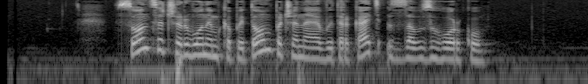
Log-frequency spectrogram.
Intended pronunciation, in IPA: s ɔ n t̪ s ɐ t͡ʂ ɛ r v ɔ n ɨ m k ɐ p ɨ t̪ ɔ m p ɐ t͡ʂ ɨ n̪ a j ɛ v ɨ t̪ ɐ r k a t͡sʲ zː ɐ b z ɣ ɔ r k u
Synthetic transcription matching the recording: s ɔ n t̪ s ɐ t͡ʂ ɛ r v ɔ n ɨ m k ɐ p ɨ t̪ ɔ m p ɐ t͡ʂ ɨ n̪ a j ɛ v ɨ t̪ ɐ r k a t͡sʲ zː ɐ w z ɣ ɔ r k u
